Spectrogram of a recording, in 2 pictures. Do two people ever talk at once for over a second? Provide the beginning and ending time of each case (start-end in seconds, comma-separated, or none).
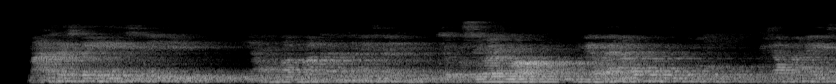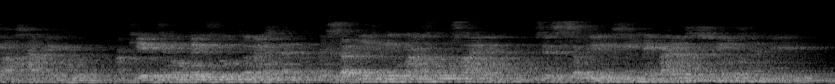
none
